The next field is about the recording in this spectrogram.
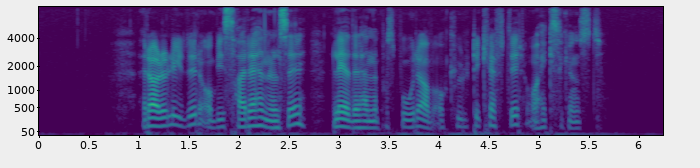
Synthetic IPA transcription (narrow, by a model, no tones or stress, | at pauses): ɾɑːɾəlyːd̪əɾo̰ːbɪsɑɾəhɛnl̩səɾleːd̪əɾhɛnəpʰoːspuːɾəɑːʋɔ̰kʰʉːlt̪əkʰɾɛft̪əɾo̰ːhɛksəkʰʉnst̪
